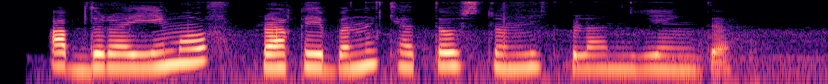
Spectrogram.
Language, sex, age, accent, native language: Uzbek, female, 18-24, Samarqand, Uzbek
